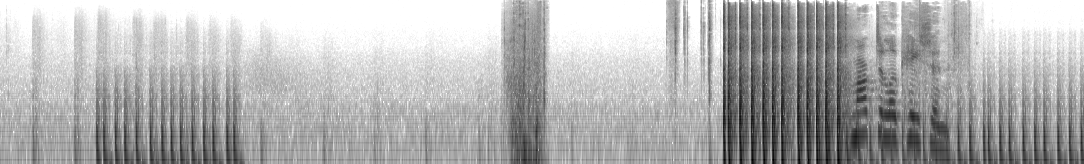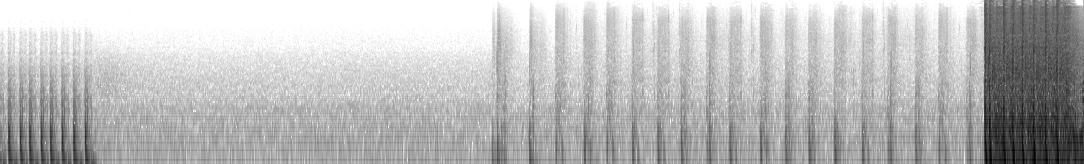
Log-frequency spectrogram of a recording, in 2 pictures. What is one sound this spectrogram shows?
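Rapid gunfire bursts ring out in loud volleys.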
